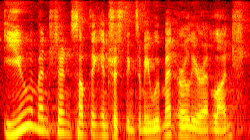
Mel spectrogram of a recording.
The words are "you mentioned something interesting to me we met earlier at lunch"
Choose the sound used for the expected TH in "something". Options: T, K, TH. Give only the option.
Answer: TH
